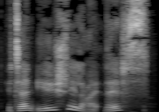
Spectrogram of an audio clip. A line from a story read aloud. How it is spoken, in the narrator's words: said Carrie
